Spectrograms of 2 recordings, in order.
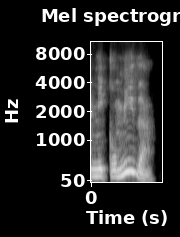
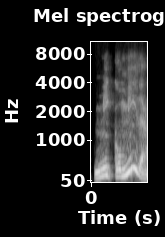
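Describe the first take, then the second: First: "mi comida" drawn out slowly, each syllable weighed; slow emphasis. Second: Said in the usual way. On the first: Shown as a demonstration. Preacher repeating the verse for the congregation, slow and deliberate. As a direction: slowly lean on "mi comida" to make them notice.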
